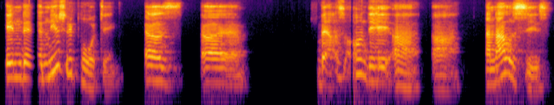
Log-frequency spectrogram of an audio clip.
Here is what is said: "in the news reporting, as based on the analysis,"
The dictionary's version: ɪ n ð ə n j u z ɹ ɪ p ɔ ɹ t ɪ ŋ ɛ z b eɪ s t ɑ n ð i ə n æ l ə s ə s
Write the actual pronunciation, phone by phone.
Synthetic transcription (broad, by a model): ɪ n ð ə n j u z ɹ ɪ p ɔ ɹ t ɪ ŋ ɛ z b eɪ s ɑ n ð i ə n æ l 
